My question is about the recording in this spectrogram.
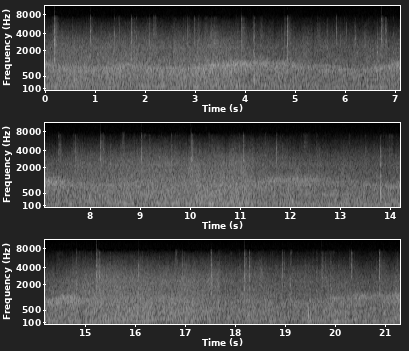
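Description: Wind blowing through the trees in slow gusts, with a wavering whistle that rises and falls every few seconds. Irregular crackles and snaps run through it, the sound of people pushing through brush and dry twigs.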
